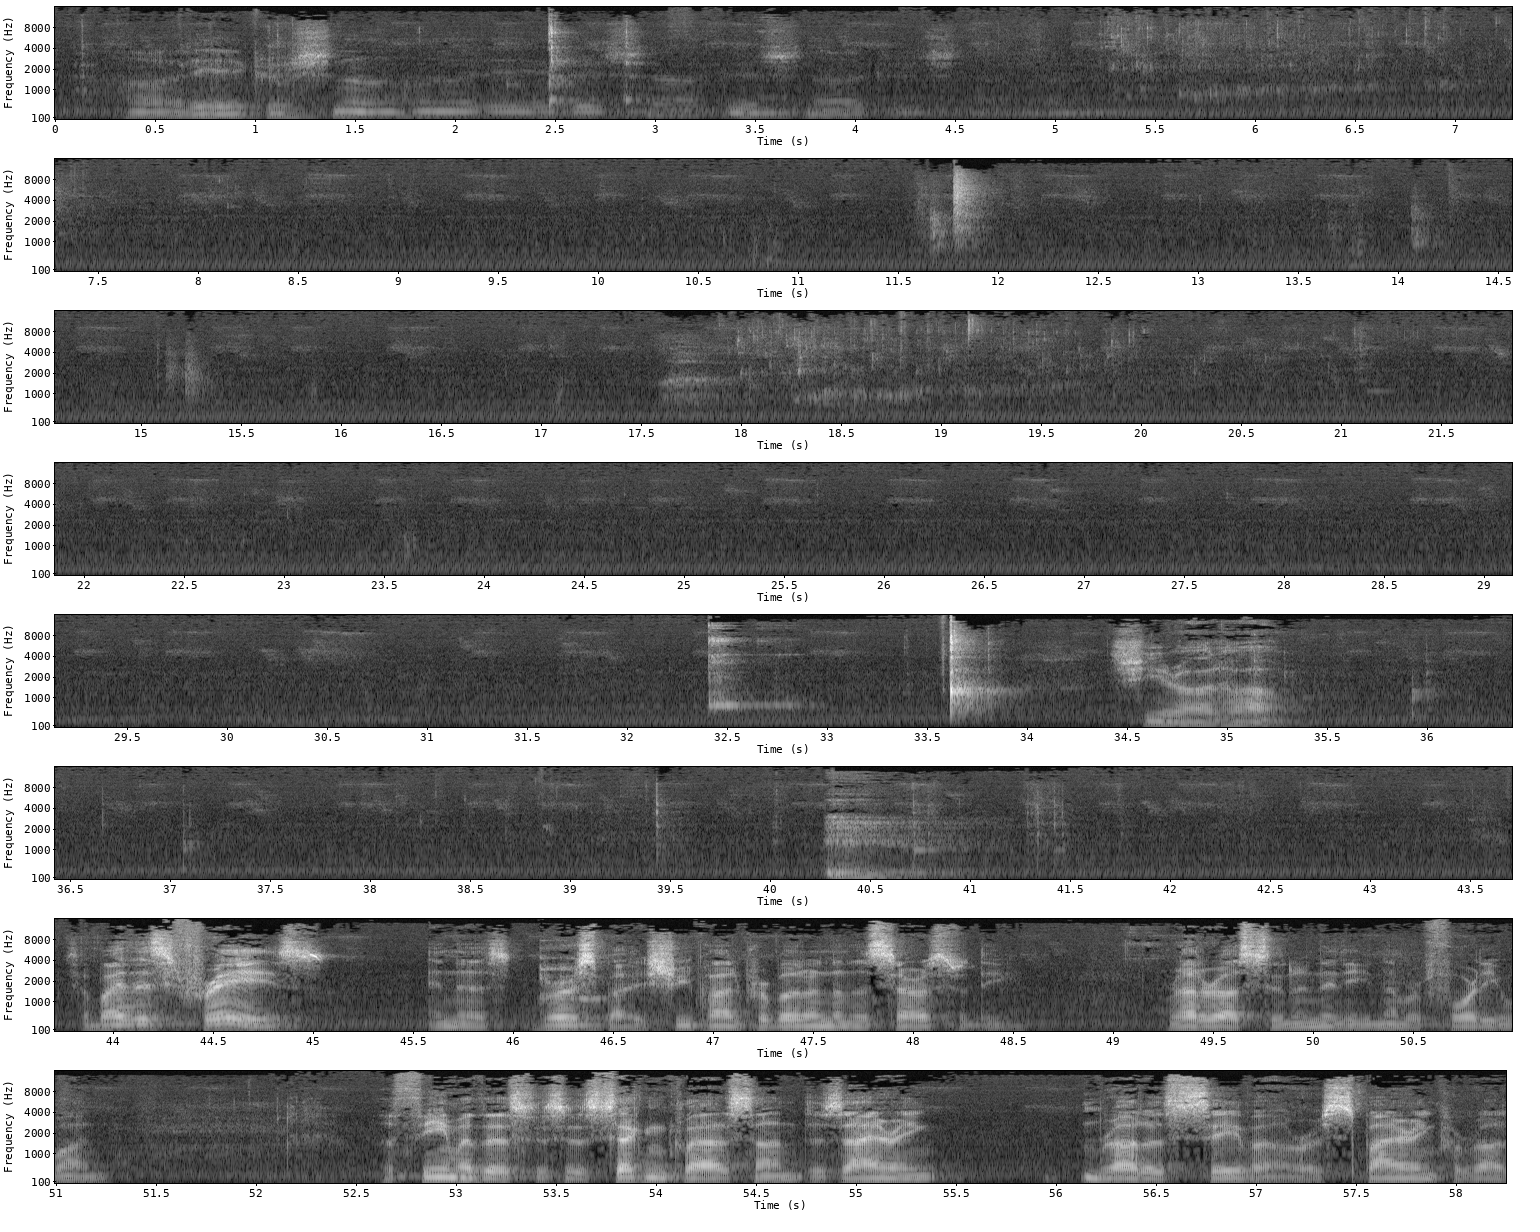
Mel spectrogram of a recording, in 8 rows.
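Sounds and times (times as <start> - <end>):
speech: 0.4 - 4.6, 34.6 - 35.3, 43.8 - 48.6, 49.3 - 51.4, 52.6 - 55.5, 56.1 - 58.2
water pouring softly into a glass: 5.2 - 7.2, 17.9 - 20.1
faint glass clinks: 32.4 - 33.0
sharper knock of glass: 32.4 - 33.0.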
